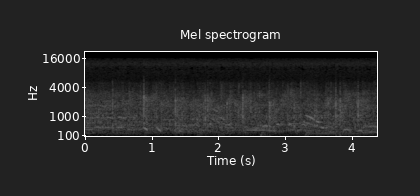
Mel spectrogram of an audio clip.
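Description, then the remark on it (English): An audience claps steadily for several seconds, a dense, even wash of applause with some voices and cheers mixed in the crowd noise. “Give her a clap.”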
